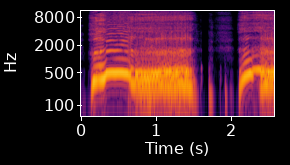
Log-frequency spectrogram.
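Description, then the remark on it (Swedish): A voice imitates an old woman groaning: a loud, drawn-out moan that rises in pitch, then settles lower, followed by a few short breaths and a second rising groan. “Det var en väldigt gammal tant som hela tiden skulle låta så här.”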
